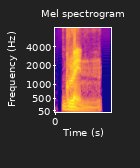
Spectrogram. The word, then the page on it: grin: British English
